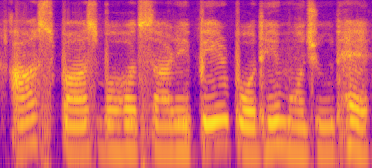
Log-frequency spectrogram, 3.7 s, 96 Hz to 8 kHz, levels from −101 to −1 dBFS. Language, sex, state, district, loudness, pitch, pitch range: Hindi, male, Assam, Kamrup Metropolitan, -13 LUFS, 150 Hz, 145-155 Hz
